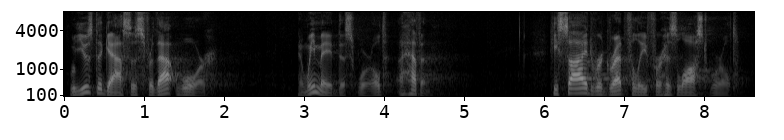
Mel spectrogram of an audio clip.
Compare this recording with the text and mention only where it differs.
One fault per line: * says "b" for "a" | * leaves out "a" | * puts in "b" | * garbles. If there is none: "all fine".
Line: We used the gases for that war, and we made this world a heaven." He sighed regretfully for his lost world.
all fine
